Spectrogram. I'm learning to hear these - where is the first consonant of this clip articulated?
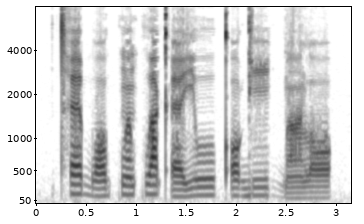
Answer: tongue tip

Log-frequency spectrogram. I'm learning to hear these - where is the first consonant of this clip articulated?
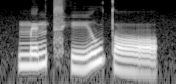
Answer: lips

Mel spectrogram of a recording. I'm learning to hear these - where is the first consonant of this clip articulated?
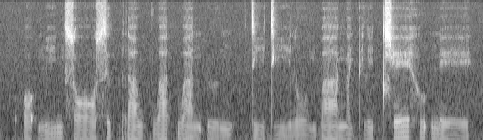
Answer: throat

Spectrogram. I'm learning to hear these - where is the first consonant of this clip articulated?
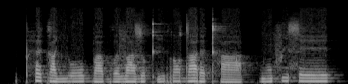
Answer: lips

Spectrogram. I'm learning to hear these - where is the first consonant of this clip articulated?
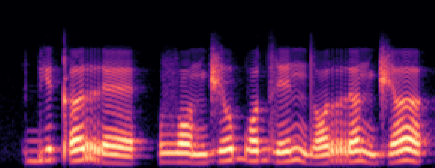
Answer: lips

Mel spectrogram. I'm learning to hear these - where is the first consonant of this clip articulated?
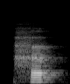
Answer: throat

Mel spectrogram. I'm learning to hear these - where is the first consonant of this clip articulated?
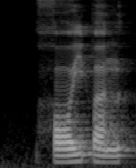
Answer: throat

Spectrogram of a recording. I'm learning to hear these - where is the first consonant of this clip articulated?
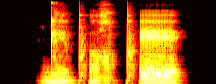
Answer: retroflex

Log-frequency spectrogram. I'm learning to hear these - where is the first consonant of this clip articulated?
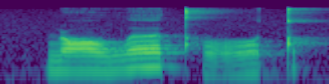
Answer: retroflex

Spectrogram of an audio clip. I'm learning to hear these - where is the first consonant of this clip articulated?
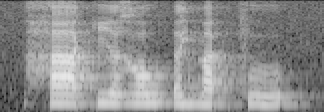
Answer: throat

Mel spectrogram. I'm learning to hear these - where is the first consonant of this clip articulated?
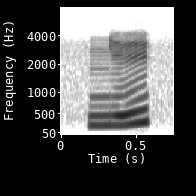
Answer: palate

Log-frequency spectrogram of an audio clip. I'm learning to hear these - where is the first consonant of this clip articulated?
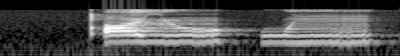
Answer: uvula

